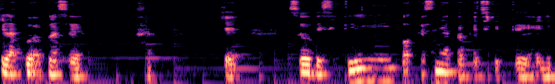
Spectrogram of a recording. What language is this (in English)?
Malay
